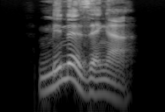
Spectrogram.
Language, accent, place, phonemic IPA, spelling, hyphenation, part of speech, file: German, Germany, Berlin, /ˈmɪnəˌzɛŋɐ/, Minnesänger, Min‧ne‧sän‧ger, noun, De-Minnesänger.ogg
- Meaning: minnesinger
